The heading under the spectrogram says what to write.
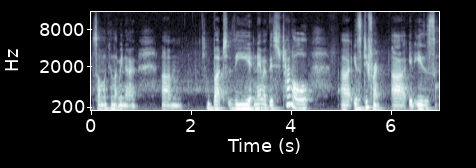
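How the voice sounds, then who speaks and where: A woman's voice: sits low, steady tone, unhurried, a little hiss or hum. A woman, a Tagalog speaker, chatting casually to camera as a crafting vlogger, rambling with lots of fillers and frequent laughs. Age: 20s.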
